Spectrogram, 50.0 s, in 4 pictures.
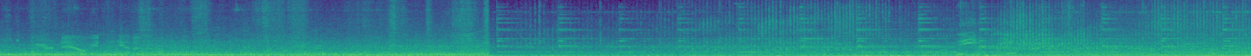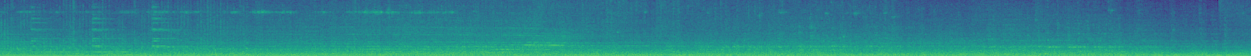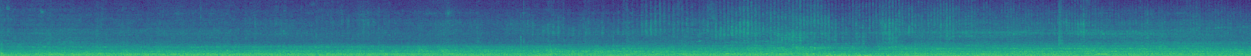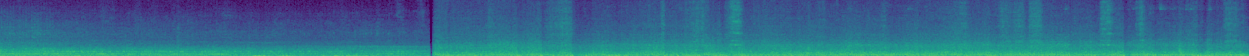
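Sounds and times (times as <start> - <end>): diesel locomotive droning: 0.0 - 50.0
train rumbling on rails: 0.0 - 50.0.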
